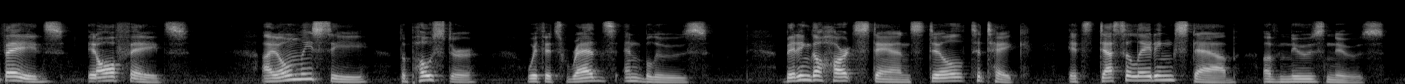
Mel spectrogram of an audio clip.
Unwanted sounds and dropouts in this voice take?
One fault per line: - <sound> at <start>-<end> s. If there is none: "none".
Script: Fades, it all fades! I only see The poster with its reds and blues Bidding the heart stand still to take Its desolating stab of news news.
none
